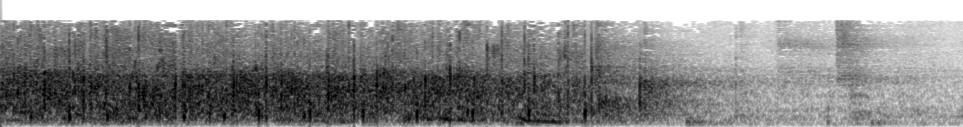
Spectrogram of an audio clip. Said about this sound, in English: Thank you. You love that story. Give Dave a round of applause.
